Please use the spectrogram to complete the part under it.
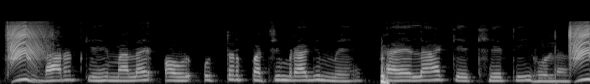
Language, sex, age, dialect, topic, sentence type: Bhojpuri, male, 18-24, Southern / Standard, agriculture, statement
